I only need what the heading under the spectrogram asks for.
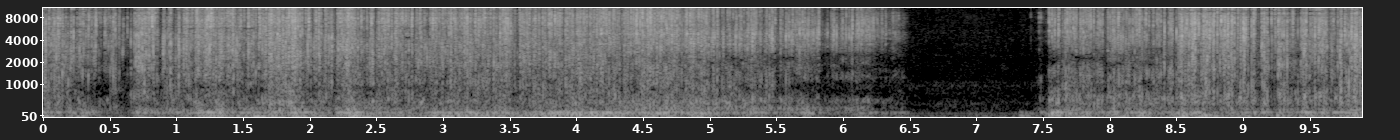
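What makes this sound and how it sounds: A small pink soft silicone face-cleansing pad with nubs is held just above a microphone and bent and scratched with long painted nails and fingertips, possibly with some handling noise. The result is a steady, dense crinkly scratching across low and bright ranges over a low hum. The sound drops out briefly near the seventh second before resuming.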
